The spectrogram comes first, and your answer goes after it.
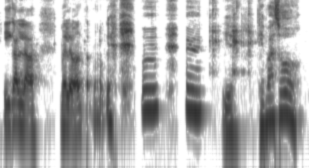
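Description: A man's voice: fairly high pitch, expressive, moderate pace, darkish tone. A man with a Puerto Rican accent, chatting casually on a podcast and playfully acting out what people said. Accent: Puerto Rican Spanish. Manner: playful, acts out quoted dialogue. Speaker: podcast co-host. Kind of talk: casual chat.

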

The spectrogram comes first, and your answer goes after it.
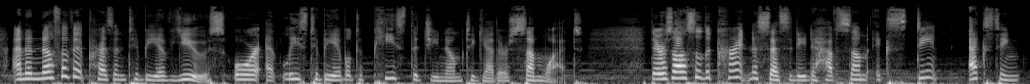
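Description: Woman narrating nature documentary style over music. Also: medium pitch.

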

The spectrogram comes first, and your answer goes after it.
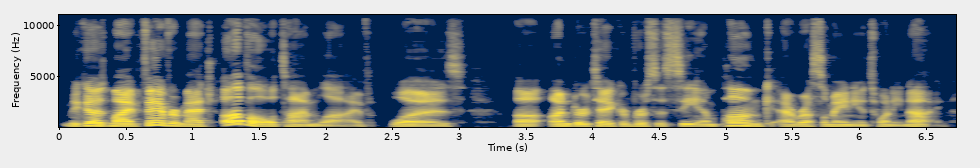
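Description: Lively bright-voiced man. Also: mid-range voice, normal speed. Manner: animated, swearing, boastful wrestling trivia. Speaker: podcast co-host. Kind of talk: casual chat.

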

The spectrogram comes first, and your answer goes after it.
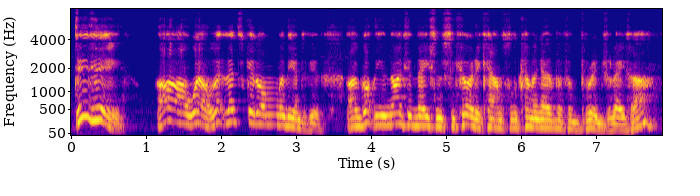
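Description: Pompous british army general, husky n forceful, condescending, on a dull radio line, comedy. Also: male voice, fairly high pitch, animated, normal speed, heavily acted. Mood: breezy, blasé. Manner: pompous, breezy, clipped, condescending. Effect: radio link. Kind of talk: comedy radio character acting.

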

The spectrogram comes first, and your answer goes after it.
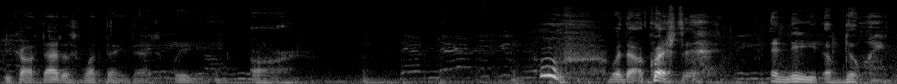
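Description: A man's voice: on the low side, very animated, slow pace, pauses often, over music. A man hosting a podcast with a casual spiritual monologue, reflective and speaking directly to listeners. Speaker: podcast host.

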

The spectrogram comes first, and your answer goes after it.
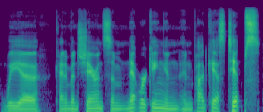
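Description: A man's voice: fairly low pitch, fairly even intonation, normal speed, smooth, dry recording, studio quality. A man hosting a podcast interview, talking casually with lots of fillers, restarts and laughs. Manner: chatty, laughs often, many fillers and restarts. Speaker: podcast host.

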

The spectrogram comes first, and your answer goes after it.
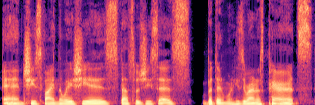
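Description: A woman's voice: very deep voice, completely flat delivery, normal speed. Blunt, profane young woman chatting. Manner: blunt and profane, cuts in often. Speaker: podcast co-host. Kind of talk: casual chat.

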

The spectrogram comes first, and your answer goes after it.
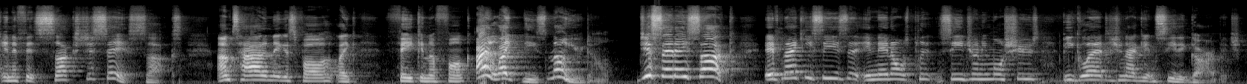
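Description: A man's voice: on the high side, bright, forceful tone. A man, co-hosting a podcast with brash, profane, emphatic rants. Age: 30s. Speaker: podcast co-host. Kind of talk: casual opinionated rant.

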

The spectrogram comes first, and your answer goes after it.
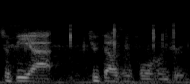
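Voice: mid-range voice, moderate pace, noisy background. A player bantering casually during a tabletop role-playing game.

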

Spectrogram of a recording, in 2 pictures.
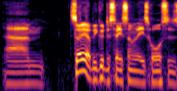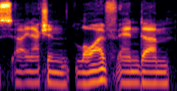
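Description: A man with an Australian accent and a low voice. He talks casually as a racing tipster, chatting through his picks with a co-host. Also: steady tone, measured pace, clean tone. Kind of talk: casual horse racing tips chat.

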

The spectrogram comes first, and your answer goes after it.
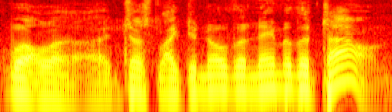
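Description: A man's voice: medium pitch, animated, fast, a little mellow, natural voice. A man playing a fussy, cowardly Western sheriff who talks hesitantly.

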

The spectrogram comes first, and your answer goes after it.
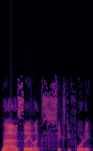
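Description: A man's voice: fairly low pitch, level tone, moderate pace, fairly bright tone. A man co-hosting a podcast in casual comedic chat, jokey and laughing often. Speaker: podcast co-host.

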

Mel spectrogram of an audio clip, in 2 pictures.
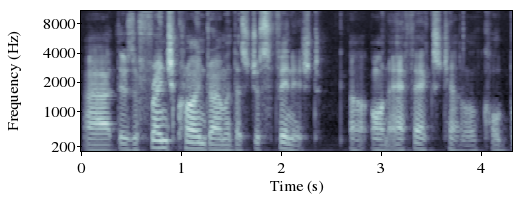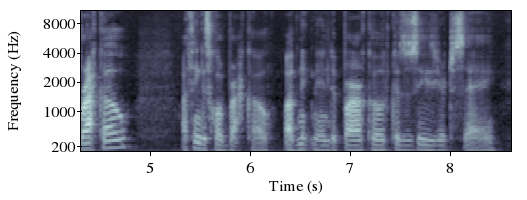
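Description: A man's voice: mid-range voice, steady tone, brisk, creaky. A man co-hosting a podcast, chatting easily about TV shows, chuckling and correcting himself as he goes. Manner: easygoing, chuckling, self-correcting. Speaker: podcast co-host. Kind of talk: casual chat about TV.

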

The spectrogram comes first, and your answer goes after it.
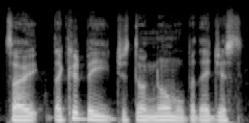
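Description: Crude, loud podcast man. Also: medium pitch, steady tone, moderate pace, no room sound, clean studio sound. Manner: loud, swearing, laughs often. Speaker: podcast co-host. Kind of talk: crude casual banter. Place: house.

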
